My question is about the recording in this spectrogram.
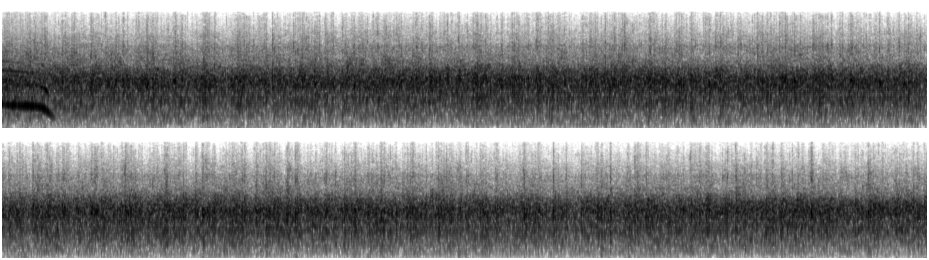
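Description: Audience applauding steadily, a dense clapping that holds at one level throughout, with a brief falling tone at the very start.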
